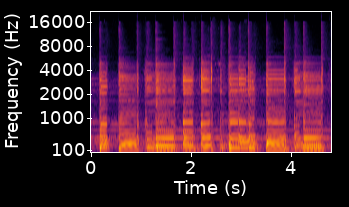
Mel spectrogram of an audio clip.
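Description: Distorted electric guitar strums a short, choppy chord pattern built on E, A and D, with punchy repeated stabs and brief gaps, loud and alone with no voices.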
